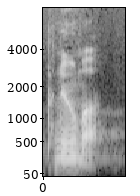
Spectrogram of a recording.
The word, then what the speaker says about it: pneuma: Yes, you pronounce the P in Greek. The pneuma.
